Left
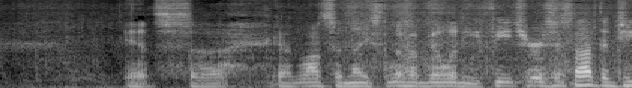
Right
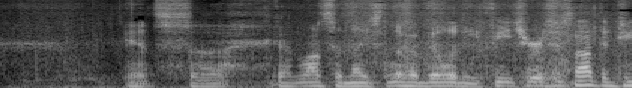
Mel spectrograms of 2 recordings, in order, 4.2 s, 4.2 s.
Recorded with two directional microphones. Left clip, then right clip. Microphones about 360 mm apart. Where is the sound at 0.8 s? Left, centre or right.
Left.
